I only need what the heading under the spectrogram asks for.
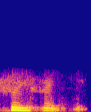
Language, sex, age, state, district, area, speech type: Hindi, female, 45-60, Rajasthan, Jodhpur, urban, conversation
